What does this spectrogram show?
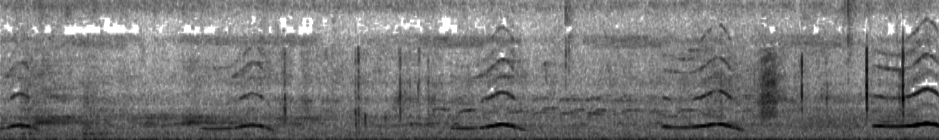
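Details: Wild crows calling in a forest area while trying to attack the person nearby: a series of rising-then-falling nasal calls about once a second, fainter and set against a constant low rumble.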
